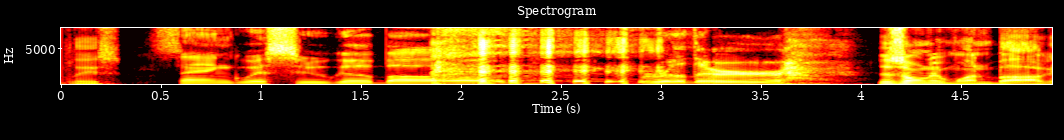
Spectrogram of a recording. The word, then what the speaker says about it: Sanguisugabog: Sanguisugabog. Pronounce it correctly, please. Sanguisugabog.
